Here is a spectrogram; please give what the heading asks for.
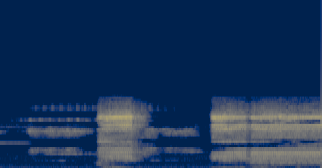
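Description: An unexplained harsh, buzzy ringing like an old-fashioned alarm clock bell, not from a phone alarm, goes off in two loud bursts, a short one and then a longer one, with a fainter high tone between them and no voices.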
